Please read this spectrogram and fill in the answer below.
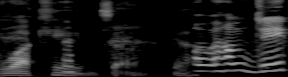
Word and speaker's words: Joaquin: Like, you know, like the presenter who was saying Joaquin today instead of Joaquin.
